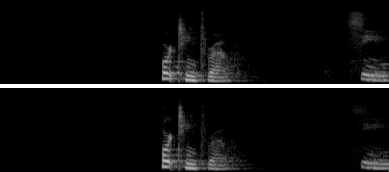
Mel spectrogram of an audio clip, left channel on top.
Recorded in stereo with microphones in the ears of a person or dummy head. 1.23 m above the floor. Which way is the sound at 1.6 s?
30° right (ahead or behind).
